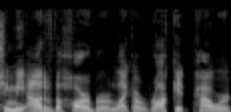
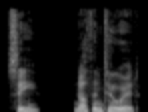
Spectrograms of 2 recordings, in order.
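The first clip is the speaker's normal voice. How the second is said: higher, easy see-how-simple tone; casual Percy boast; 7 semitones higher than usual. A narrator's reading. Percy surfacing to show Magnus, breezy boast. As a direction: shrug it off as nothing. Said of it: "his palms raised like".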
